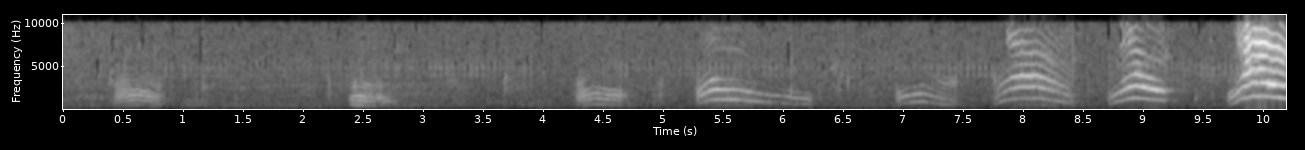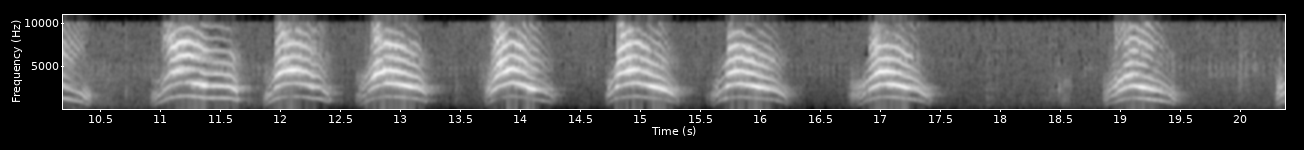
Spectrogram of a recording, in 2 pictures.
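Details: Four-day-old Maine Coon kittens from a litter named the seven dwarfs, with their mother Nikita, give repeated high arched mewing cries, quiet and sparse at first, then loud and steady, roughly one every second.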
